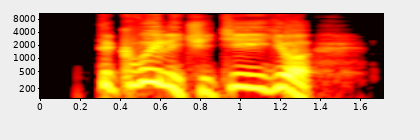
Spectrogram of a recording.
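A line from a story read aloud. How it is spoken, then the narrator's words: Shout. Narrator (Russian): крикнула Надя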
